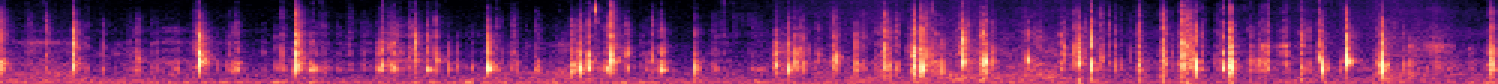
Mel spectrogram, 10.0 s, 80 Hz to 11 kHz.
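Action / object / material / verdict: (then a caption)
scrape / silicone scalp massager brush / silicone / none. Fingertips and nails scratch and tap the soft bristles of a palm-sized purple silicone scalp massager brush. The result is a quiet, steady stream of short, dry clicks and scratchy crackles that stop instantly, centered around a mid pitch near 1 kHz with bright edges and almost no low end.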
